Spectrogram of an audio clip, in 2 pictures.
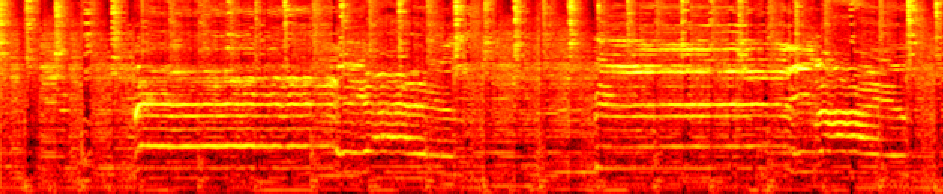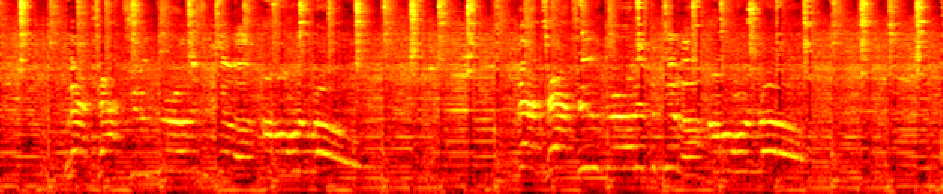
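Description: Live country-rock band: acoustic guitar, bass and a steady percussive beat, with long held sung notes that slide down at their ends, then shorter falling vocal phrases.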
